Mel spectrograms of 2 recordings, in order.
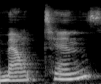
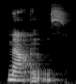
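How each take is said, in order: First: The T is pronounced clearly. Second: The T is replaced by a glottal stop. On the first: "Instead of mountains" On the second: "replaced with what linguists call a glottal stop"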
